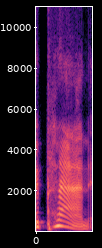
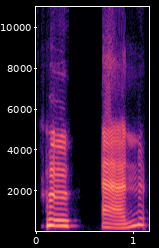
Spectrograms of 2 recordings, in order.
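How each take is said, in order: First: Said in the usual way. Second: "plan" broken in two, a lone "puh", a gap, then "an"; split into two sounds. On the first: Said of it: "we say plan. It's one syllable". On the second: Shown as a demonstration. Teacher showing what we don't say, plan split in two. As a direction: say "plan" wrongly as two separate syllables. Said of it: "We don't say plan".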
